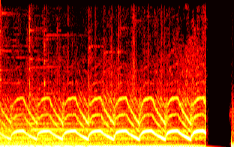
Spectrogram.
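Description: A loud, close electronic alarm siren wails in rapid rising-and-falling sweeps, repeating about eight times before cutting off abruptly into silence.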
